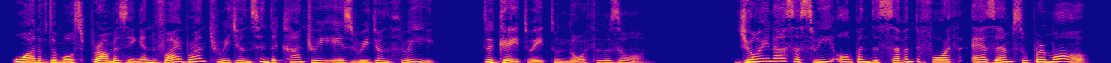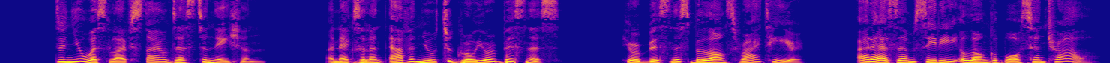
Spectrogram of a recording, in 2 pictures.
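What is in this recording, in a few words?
Tagalog Female English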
